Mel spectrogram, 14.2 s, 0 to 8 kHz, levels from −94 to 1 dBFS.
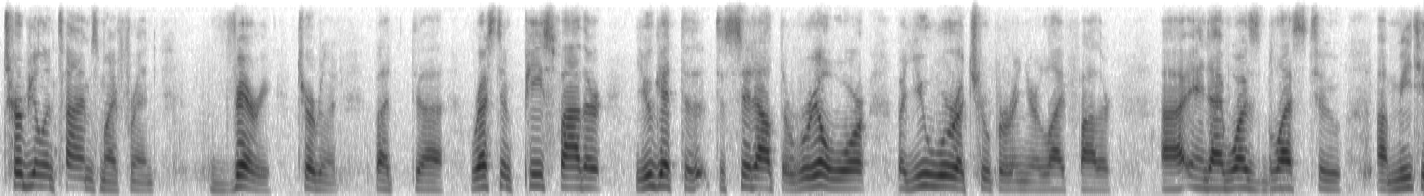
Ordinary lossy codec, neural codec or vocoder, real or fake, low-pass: Opus, 32 kbps; none; real; 7.2 kHz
